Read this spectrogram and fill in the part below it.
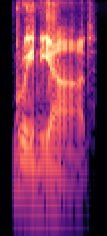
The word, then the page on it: greenyard: British English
